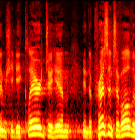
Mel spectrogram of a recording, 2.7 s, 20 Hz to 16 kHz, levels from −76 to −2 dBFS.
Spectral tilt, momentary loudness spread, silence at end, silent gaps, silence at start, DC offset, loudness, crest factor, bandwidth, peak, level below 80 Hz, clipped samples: -5 dB/octave; 9 LU; 0 s; none; 0 s; under 0.1%; -16 LUFS; 16 dB; 16 kHz; 0 dBFS; -40 dBFS; under 0.1%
